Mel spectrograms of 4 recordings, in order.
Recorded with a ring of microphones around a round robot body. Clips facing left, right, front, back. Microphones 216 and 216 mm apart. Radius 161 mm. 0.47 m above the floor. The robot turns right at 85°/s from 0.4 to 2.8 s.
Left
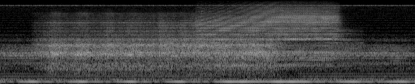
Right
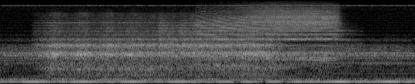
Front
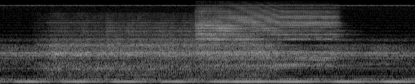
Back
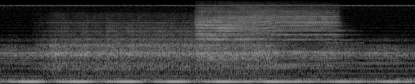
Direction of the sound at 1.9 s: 170° left.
